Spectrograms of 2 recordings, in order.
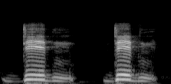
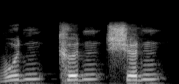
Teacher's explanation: Mix the D and the N together. You're going to focus more on the N than the D.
